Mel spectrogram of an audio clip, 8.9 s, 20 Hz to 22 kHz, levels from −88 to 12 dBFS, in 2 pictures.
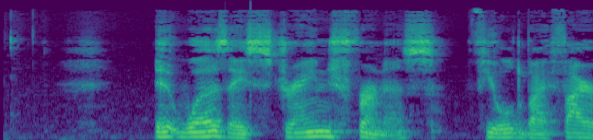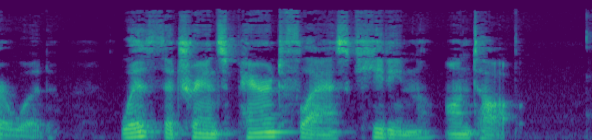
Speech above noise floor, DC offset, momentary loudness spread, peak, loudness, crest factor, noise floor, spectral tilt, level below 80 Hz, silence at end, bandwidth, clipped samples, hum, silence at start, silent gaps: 33 dB; under 0.1%; 14 LU; 0 dBFS; -16 LUFS; 18 dB; -50 dBFS; -3 dB/octave; -52 dBFS; 0.65 s; 17 kHz; under 0.1%; none; 0.1 s; none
